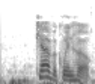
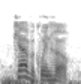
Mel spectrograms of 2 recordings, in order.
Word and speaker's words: cavaquinho: resident Portuguese Dino I can help kaco kaco cavaquinho that doesn't sound right cavaquinho cavaquinho it sounds like I don't I don't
